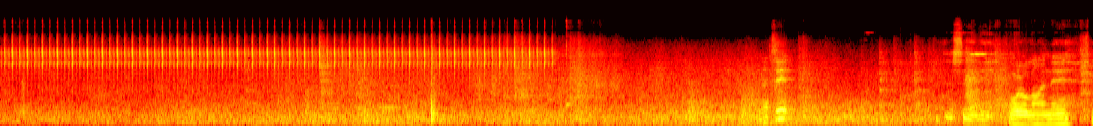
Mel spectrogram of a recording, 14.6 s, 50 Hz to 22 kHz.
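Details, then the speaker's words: 2021 Husqvarna TX300i two-stroke, 130 hours, after top-end rebuild with new oil pump: wake-up plug connected, throttle held wide open five seconds to bleed; light even ticking about twice a second, pump pushing oil through the line. "there it goes you can even hear it ticking away"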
